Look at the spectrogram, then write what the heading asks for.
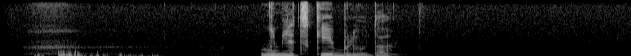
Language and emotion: Russian, neutral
